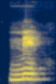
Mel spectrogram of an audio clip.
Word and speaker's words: knit: No, knit. Okay, I'm knitting. I'm making a scarf. Night. Answer. So here the W is silent.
